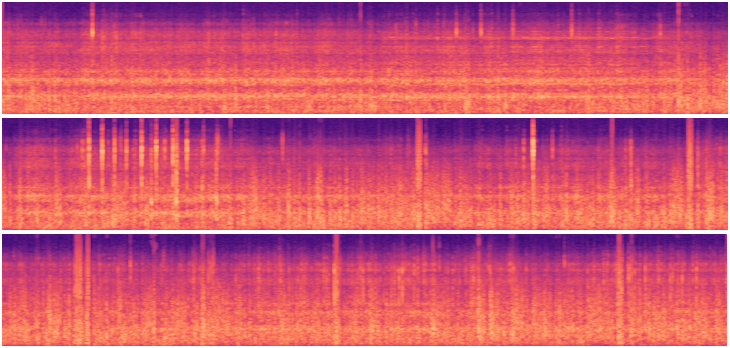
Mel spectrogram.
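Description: A bicycle frame rattles and clicks over bumps.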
